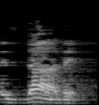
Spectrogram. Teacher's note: فلذلك عندما جاءت الزاي هنا في ازدادة، الزاي حرف مجهور والتاء حرف مهموس، فلا يحصل التلاؤم بين هذين الحرفين، فماذا نفعل حتى نحدث هذا التقارب؟ فنبدل التاء إلى حرف مجهور · التاء مهموسة نظيرها الدال مجهورة، فلذلك نقول ازداد، فأبدلنا التاء إلى دال لأنه نظير التاء المهموسة هي الدال · Term: المماثلة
